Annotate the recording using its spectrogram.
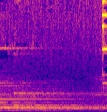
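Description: Soft, quiet intro music of sustained held tones, like a pad or singing-bowl drone. A new higher note enters a fraction of a second in, and the upper part fades slightly toward the end.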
